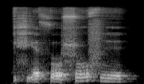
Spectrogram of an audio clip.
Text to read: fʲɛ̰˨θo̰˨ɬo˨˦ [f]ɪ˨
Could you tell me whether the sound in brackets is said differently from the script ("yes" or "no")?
no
